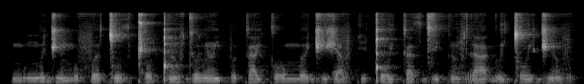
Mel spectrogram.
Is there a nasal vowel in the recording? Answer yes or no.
yes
